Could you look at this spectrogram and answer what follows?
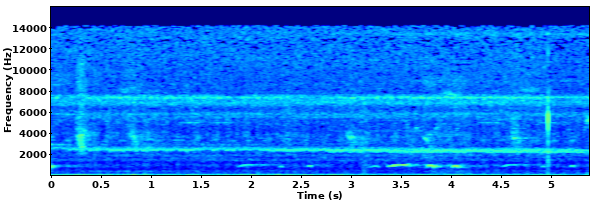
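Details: Ruddy Pigeon (Patagioenas subvinacea berlepschi), Rio Canandé, Ecuador, 15 December 2012, giving a soft series of low, slightly rising cooing notes, faint against a steady high drone of insects.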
